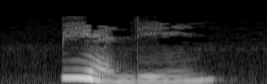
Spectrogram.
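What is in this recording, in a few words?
"面临", Mandarin Chinese; hsk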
